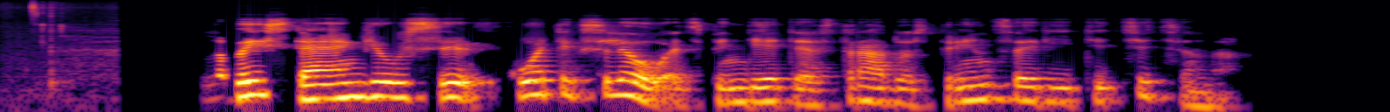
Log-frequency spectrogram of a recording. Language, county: Lithuanian, Vilnius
